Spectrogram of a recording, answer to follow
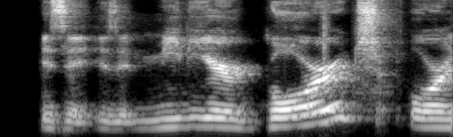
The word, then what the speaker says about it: Meteor Gorge: is it is it meteor gorge or is it meteor george it which which is the current correct pronunciation and florida z said the correct answer which was george and mayo put him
